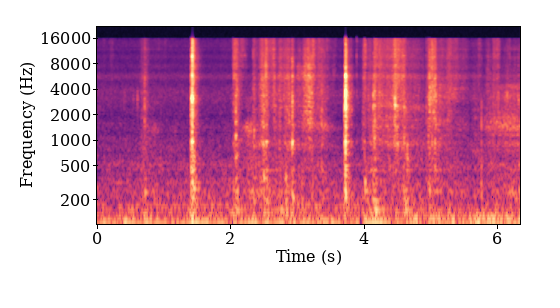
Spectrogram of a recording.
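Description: Cardboard packaging and printed paper inserts being handled: faint rustling and sliding, with two sharp clicks, about a second and a half in and near the four-second mark.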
